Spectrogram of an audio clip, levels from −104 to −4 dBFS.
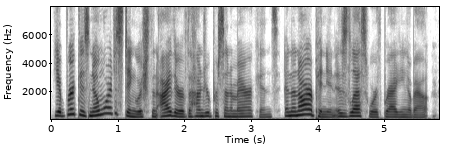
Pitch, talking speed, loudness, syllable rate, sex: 235 Hz, 225 wpm, -18 LUFS, 6.4 syllables/s, female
